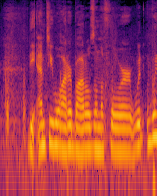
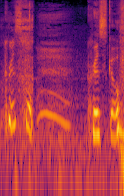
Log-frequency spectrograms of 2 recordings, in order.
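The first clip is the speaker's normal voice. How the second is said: high, laughing name repeat; giggly mock repeat; amused repeat; 12 semitones higher than usual. Real, not acted. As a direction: savour the silly name. Mocking a super chat name.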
